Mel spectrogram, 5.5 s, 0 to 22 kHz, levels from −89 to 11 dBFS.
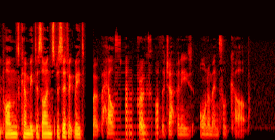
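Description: Throughout, the speech carries smeared, layered compression artefacts with nothing above 11.2 kHz. This likely comes from transcoding between lossy codecs, consistent with an MP3 pass followed by WMA.

At 1.67 s a 200 ms silence gives way to duller, boxier sound about 10 dB quieter, with a narrower band and new background noise. The likely cause is an input switched to a poorer device.

From 2.28 to 3.17 s the speech becomes a rigid metallic buzz at 200 Hz, robotic sound from repeated short buffers, likely with 5 ms chunks replayed while most real audio is skipped.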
